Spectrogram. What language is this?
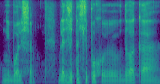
Russian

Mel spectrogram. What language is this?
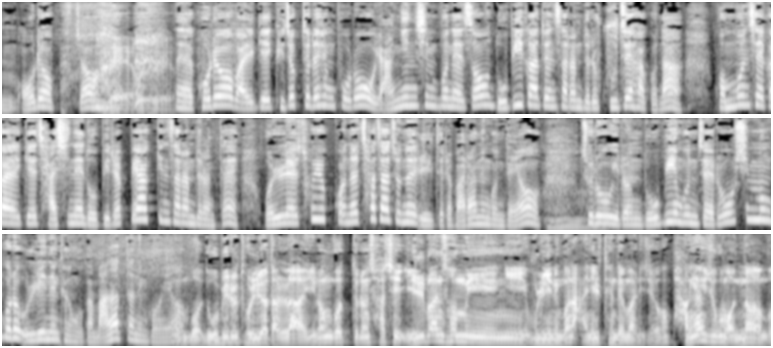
Korean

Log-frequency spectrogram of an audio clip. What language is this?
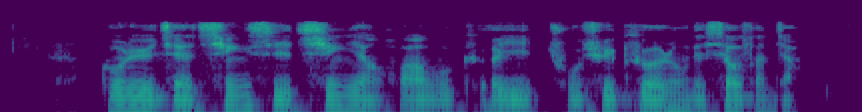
Chinese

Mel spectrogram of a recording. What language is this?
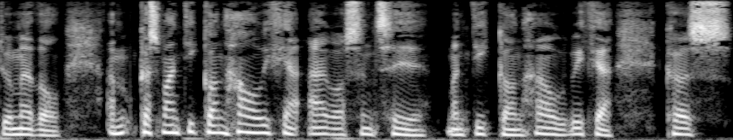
Welsh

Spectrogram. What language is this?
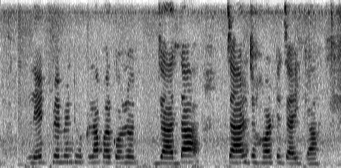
Bhojpuri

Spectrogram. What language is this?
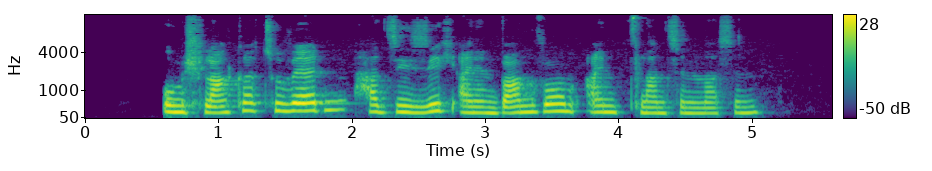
German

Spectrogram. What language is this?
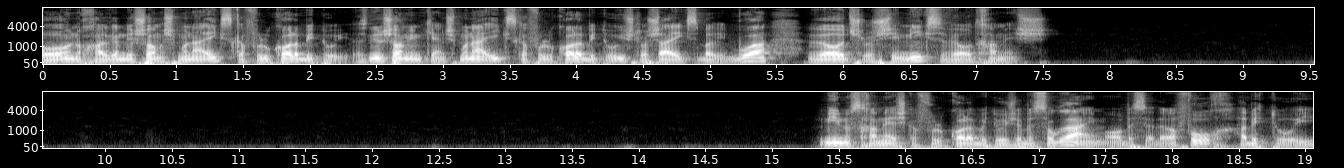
Hebrew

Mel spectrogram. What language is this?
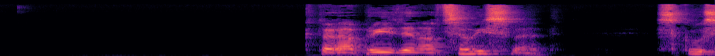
Czech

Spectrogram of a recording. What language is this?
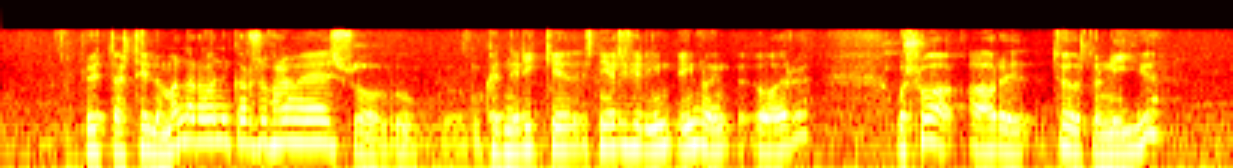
Icelandic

